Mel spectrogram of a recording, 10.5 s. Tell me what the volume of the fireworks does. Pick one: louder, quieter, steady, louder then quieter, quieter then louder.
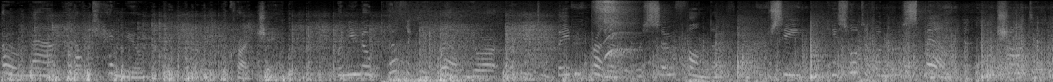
louder.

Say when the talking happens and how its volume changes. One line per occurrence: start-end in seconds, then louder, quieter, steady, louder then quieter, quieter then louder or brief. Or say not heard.
0.0-10.4 steady.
